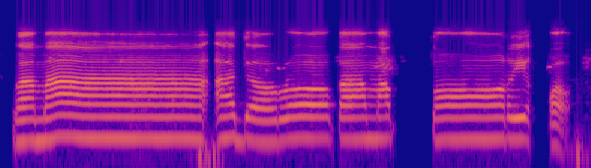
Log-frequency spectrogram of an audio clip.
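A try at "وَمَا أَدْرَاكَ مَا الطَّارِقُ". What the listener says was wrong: Ri, toroknya. Jangan imalah. Ri turunkan bibir bawah dan rahang bawah. Wama wanya jelaskan dulu. Rinya jangan dipanjangin. Iya, harokat-harokat fathahnya dijelaskan lagi, dibuka lagi rahangnya. Wa aja jelaskan.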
